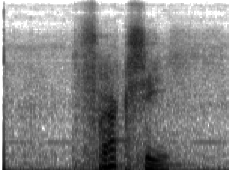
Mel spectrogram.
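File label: "fractie", Dutch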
